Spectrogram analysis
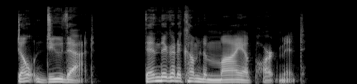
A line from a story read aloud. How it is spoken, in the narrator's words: Anthony spoke up angrily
